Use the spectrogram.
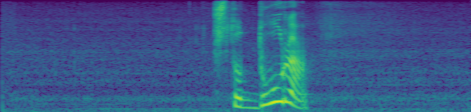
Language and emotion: Russian, angry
